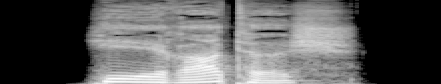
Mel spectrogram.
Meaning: hieratic
- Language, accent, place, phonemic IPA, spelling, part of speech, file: German, Germany, Berlin, /hɪ̯eˈʁaːtɪʃ/, hieratisch, adjective, De-hieratisch.ogg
